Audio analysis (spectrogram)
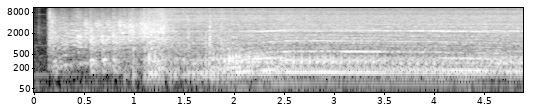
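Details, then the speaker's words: Porsche 911 on first start after its engine was pulled and refitted. It had earlier revved to the max from a sticking throttle cable, so the throttle was held closed. It catches at once, flares, then settles into a smooth, even run with no knocks. Normal running. "Well, that's good though. Dude, it ran fine. >> No, it didn't sound bad at all."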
